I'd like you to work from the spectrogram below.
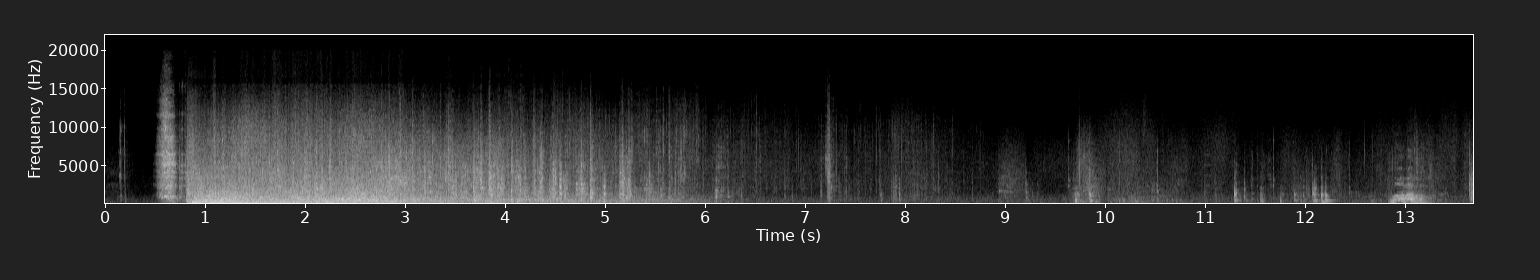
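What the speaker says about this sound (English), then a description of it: "I think you woke up the dead with that blast" An explosive blast goes off in a tunnel, a sudden loud boom followed by several seconds of roaring, rumbling debris that slowly fades, then scattered pattering and small clattering falls.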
